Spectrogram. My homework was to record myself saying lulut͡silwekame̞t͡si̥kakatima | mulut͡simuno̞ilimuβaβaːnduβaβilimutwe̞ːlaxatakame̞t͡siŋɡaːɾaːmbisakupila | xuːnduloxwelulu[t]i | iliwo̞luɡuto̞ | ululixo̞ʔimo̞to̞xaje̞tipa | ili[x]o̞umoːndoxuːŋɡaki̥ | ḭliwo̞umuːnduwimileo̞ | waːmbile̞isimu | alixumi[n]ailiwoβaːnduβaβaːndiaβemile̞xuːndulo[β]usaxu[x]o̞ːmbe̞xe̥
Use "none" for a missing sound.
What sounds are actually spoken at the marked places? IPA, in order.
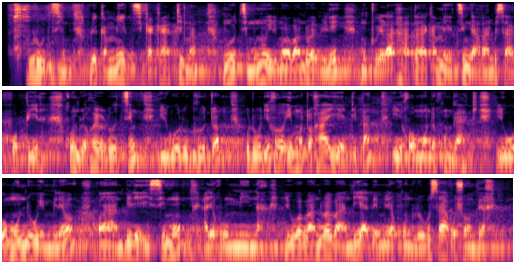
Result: t͡s, x, n, β, ʃ

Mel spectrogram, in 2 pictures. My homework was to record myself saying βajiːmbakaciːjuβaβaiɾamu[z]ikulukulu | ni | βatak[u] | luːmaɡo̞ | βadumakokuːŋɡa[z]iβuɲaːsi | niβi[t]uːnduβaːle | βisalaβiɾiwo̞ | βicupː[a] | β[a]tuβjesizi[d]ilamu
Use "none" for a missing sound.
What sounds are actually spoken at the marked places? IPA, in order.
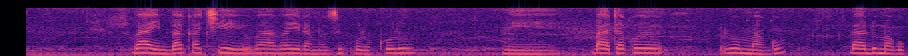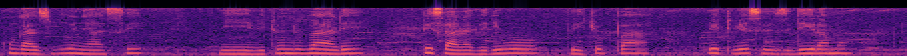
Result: z, o, z, t, a, i, d

